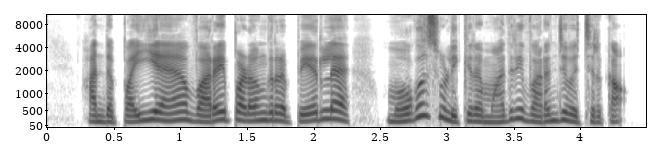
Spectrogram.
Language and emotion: Tamil, disgusted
